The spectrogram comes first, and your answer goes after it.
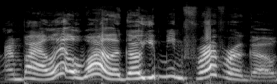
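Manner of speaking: loud, quick retort stressing "forever"; loud sarcastic jab. Real, not acted. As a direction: scoff loudly at the timeline, punching "forever". Mocking the game's timeline.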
